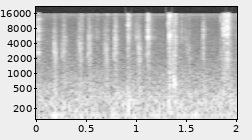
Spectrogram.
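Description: Faint small plastic clicks and taps as a perfume sample vial and its clear plastic cap are handled and the vial is applied to the wrist. There are several light ticks, with two louder clicks near the end.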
